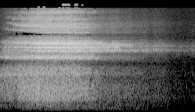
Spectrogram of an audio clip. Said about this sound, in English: And then when you're exhaling, you're just exhaling anything you're needing to release out of your body. For some of you, you might want to be breathing through your mouth and kind of might be a little bit forceful.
